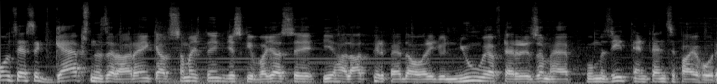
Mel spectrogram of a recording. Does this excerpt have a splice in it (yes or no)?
yes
